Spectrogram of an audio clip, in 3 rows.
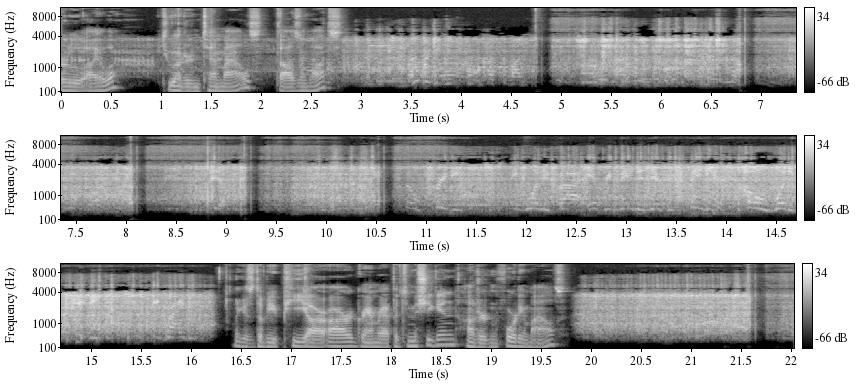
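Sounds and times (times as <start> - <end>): radio talk from small speaker: 0.0 - 22.0.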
